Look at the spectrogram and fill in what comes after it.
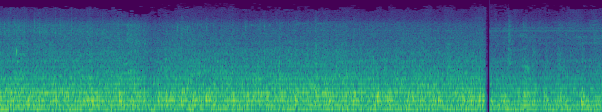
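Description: Bernese Oberland narrow-gauge electric train running, heard from an open window on board: a steady rumble of wheels on rail. A brief dropout about five seconds in breaks the sound.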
